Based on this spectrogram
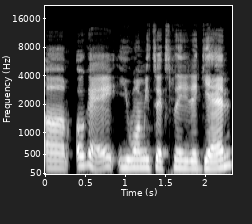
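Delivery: put-on condescending delivery. Retelling a man's reply to a woman, imitating his condescending tone. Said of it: "He's saying this very condescendingly".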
